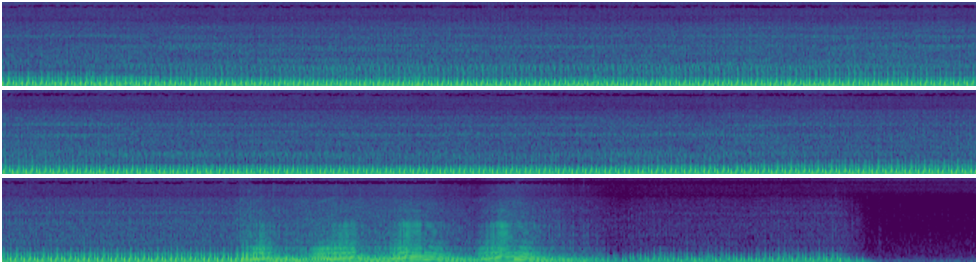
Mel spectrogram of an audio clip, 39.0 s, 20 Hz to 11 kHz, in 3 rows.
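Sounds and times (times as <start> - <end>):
motorcycle engine idling and revving: 0.0 - 37.7.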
